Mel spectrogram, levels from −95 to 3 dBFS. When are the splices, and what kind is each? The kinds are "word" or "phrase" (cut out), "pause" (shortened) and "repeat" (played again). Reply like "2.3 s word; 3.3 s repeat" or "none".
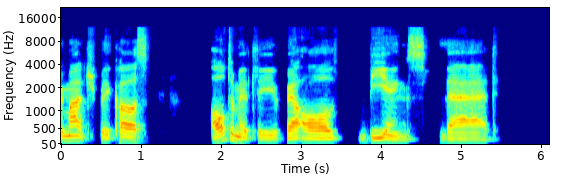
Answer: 2.8 s word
